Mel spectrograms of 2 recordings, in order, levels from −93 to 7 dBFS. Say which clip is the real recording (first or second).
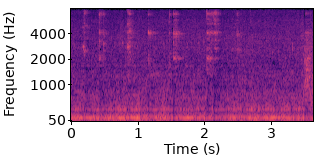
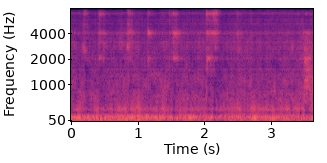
first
